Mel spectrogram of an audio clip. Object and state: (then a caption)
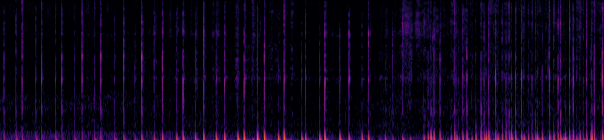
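Cork board. Fingertips and short nails quickly tap and scratch a small, flat cork board, producing rapid, irregular, dull taps that are heavy in the lows and die away almost instantly. About two-thirds of the way through, the strokes grow denser and more continuous, adding a faint, brighter scratchy hiss.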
